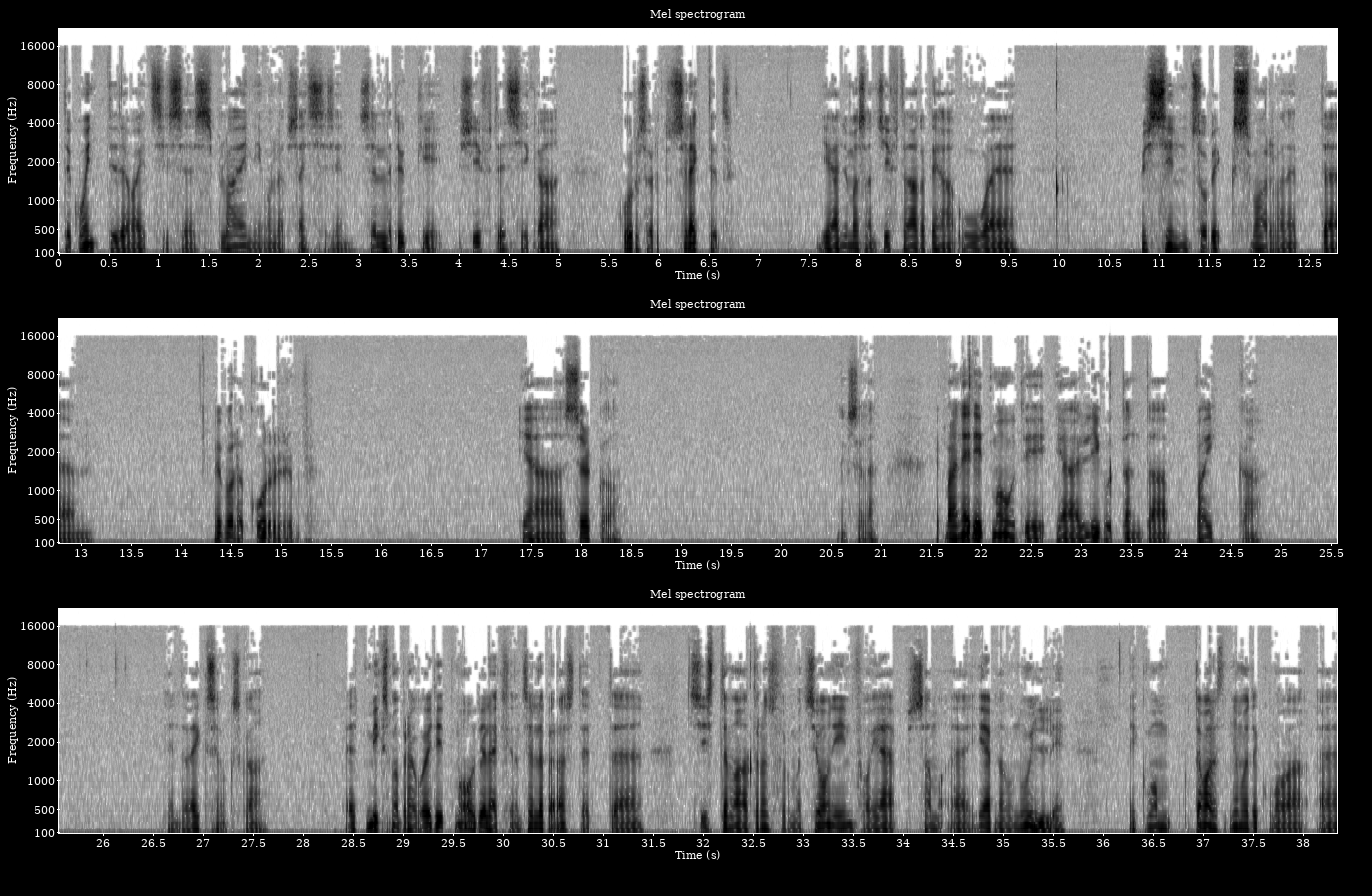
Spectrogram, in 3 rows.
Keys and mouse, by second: 1.9 Tab, 4.1 shift+s, 6.8 Tab, 8.3 shift+a, 21.9 Tab, 23.8 r, 27.3 s, 29.6 s, 30.4 Tab, 36.0 click, 36.1-37.1 middle drag.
